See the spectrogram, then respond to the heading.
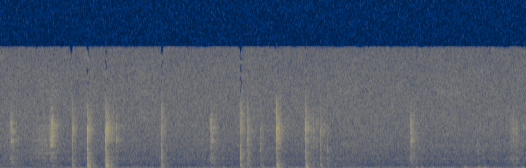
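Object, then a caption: Wooden tabletop tapped with fingernails and fingertips. Long painted nails and fingertips tap and lightly knock on a large, solid, dark wood-grain tabletop. The taps come as an uneven series of short, dry ticks with a soft low thud, each dying away almost instantly over a steady low background hum.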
